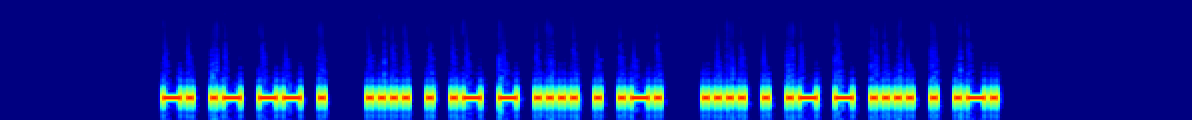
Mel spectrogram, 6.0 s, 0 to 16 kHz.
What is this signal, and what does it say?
Morse code, heard as a keyed tone, about 37 wpm, 700 Hz. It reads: NAME HEATHER HEATHER
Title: K1USN SST QSO Practice 40wpm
